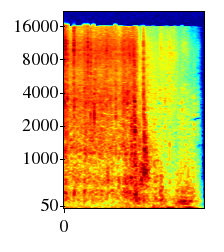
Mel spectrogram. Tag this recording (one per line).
flip
page
paper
